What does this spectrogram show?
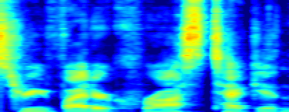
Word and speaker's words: Street Fighter X Tekken: as Street Fighter X Tekken has always pronounced Street Fighter cross Tekken so I always thought you pronounced the X the video pronounce that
